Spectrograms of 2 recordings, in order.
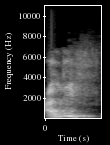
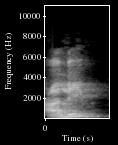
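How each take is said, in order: First: It starts with an f sound, lip on teeth. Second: It starts with a p sound, lips closed. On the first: The speaker calls it right. "ঠিক আলিফটাকেও আলিফ বলতে হবে" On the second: The speaker calls it wrong. "আলিফ বলা যাবে না"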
